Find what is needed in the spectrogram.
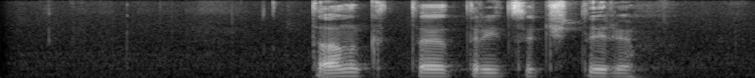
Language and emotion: Russian, neutral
